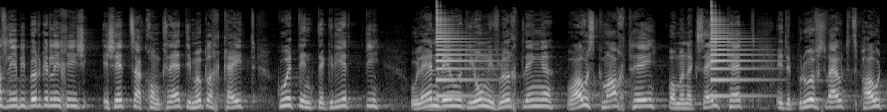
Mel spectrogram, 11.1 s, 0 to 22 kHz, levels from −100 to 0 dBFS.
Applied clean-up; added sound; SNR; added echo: none; Guitar; 1 dB; none.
